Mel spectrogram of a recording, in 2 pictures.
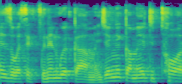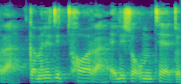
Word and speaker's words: Torah: No hey naye kuyenzeka abe silent uma ezoba sekugcineni kwegama, njengegama elithi Torah.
